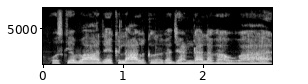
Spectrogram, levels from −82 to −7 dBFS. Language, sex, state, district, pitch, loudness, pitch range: Hindi, male, Jharkhand, Garhwa, 145 Hz, -15 LUFS, 130-155 Hz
